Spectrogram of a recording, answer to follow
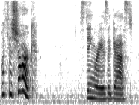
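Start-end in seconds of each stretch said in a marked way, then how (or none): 0.0-0.7 high, startled little voice; jolted into a question; high startled toy voice. Acted. Plastic startled by the news.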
